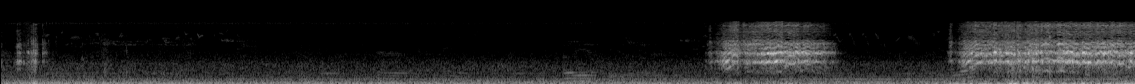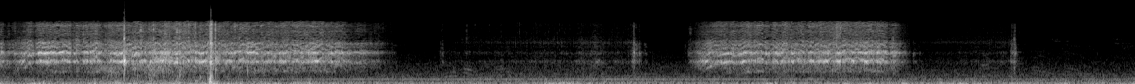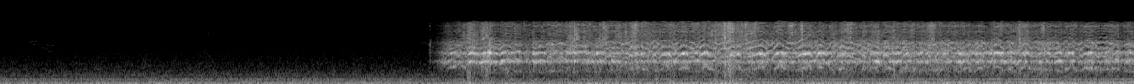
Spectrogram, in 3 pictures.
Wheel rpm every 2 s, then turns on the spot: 0, 0, 0, 40, 30, 90, 150, 80, 0, 110, 10, 0, 0, 50, 160, 160, 160.
20-22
